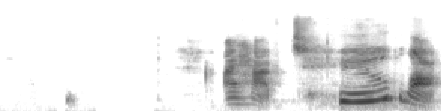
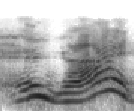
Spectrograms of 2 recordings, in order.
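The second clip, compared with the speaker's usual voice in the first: bright, louder, higher cheer; eager teacher excitement; excited wow; 8 semitones higher, 11 dB louder than usual. Acted. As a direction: act amazed at the clapping. Reacting to kids' loud clapping.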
